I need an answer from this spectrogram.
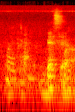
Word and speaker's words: besser: Y en el final de una sílaba o de una palabra, ¿saben qué es una sílaba, no? Okay. En el final de una sílaba o una palabra suena más como una A.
